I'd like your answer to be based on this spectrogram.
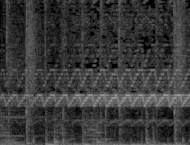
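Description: An alarm rings inside a building in the Roblox game Emergency Emden, a steady electronic tone held throughout under game noise and thumps, fairly faint.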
